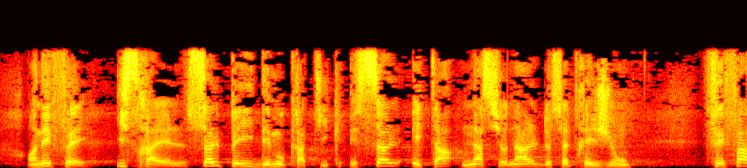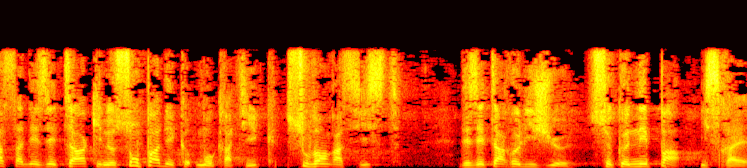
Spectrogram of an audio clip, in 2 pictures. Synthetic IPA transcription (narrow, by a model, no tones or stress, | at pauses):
ɑ̃nefɛ | isχaɛlsœlpeid̪emɔkχat̪ʰikesœlet̪anasjɔnald̪əsɛt̪ʁeʒjɔ̃ | fɛfasad̪ezet̪akʲinəsɔ̃pad̪emɔkχat̪ʰiksuvɑ̃ʁasist̪ | d̪ezet̪aʁəliʒjøsəkənɛpa̰isχa̰ɛ̰l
